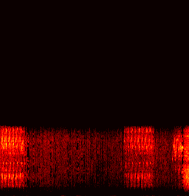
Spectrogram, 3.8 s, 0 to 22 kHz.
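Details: Barn owl at 23:55 on 17 September 2019, male bringing a mouse: soft, distant-sounding hissing screeches at the start and after about two seconds, then a louder rasp rising at the end.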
